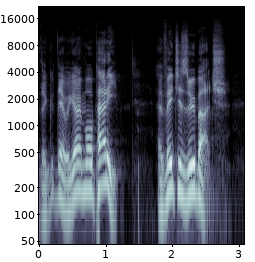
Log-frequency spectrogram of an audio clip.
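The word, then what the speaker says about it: Ivica Zubac: Aviche Zubach. Pronounced Avicha Zubach.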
